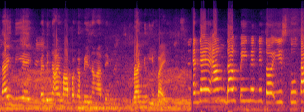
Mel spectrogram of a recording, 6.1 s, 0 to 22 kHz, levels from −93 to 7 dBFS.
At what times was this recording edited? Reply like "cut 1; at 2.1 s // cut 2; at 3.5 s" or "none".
cut 1; at 3.9 s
